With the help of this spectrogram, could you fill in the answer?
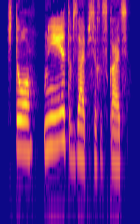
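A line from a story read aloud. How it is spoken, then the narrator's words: Tired speech. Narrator (Russian): устало произнес он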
